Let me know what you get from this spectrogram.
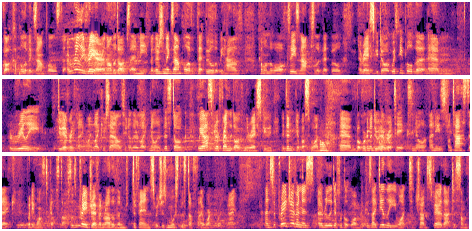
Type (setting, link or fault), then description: setting, busy venue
